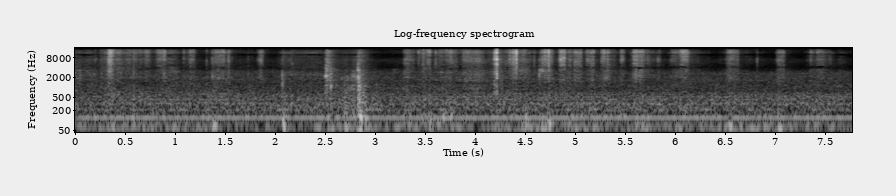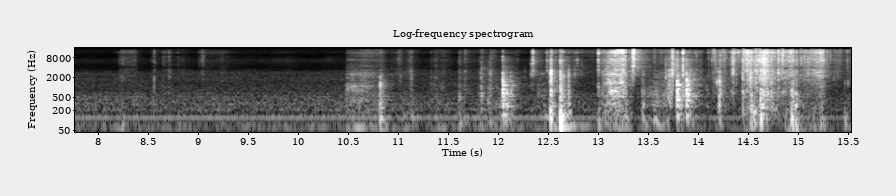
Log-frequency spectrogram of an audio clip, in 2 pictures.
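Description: Faint ticks and shuffles of a stack of trading cards being squared up in the hands, over a low steady hum. About ten seconds in, loud irregular tearing and crinkling begins as a cardboard Bowman blaster box is torn open and its wrapped card packs are handled.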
